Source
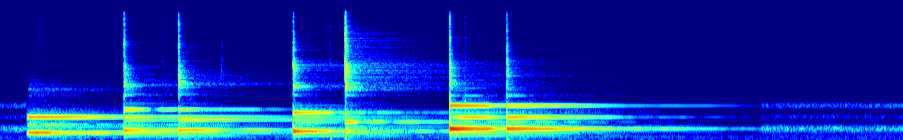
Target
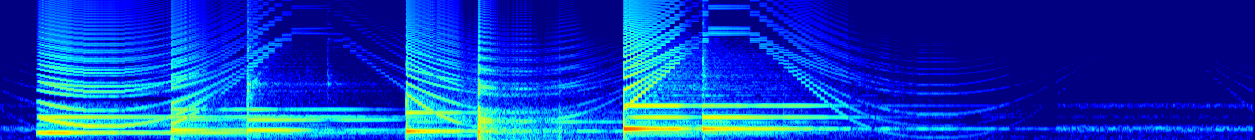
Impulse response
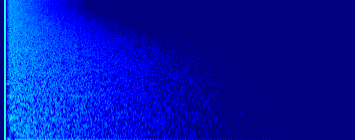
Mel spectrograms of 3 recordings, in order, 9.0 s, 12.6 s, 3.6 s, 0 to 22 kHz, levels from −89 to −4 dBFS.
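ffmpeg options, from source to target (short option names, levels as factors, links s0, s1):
-filter_complex "[0:a]atempo=0.72,aecho=1:1:805:0.112,acrusher=samples=23:mix=1:aa=0.000001:lfo=1:lforange=36.8:lforate=0.24,asplit=2[s0][s1];[1:a]atrim=start_sample=2205,lowpass=7100,adelay=113[s2];[s1][s2]afir=irnorm=-1:irlink=0,volume=0.158[s3];[s0][s3]amix=inputs=2:normalize=0,volume=0.531"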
